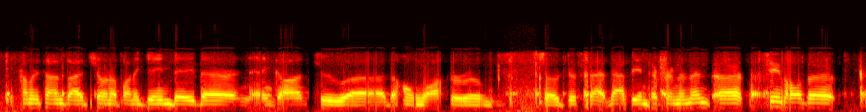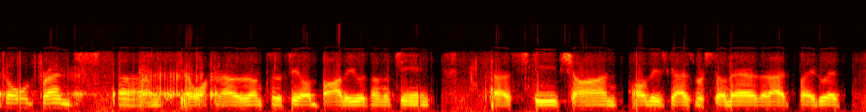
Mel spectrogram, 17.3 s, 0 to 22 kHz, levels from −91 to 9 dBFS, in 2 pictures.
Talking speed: 210 wpm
